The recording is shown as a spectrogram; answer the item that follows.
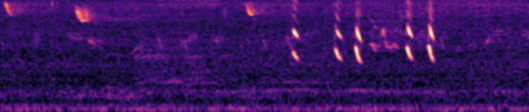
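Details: Lesser redpoll (Acanthis cabaret) recorded in the wild, giving a quick run of six short, metallic chips in two tight bursts, over a steady low rumble of background noise.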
